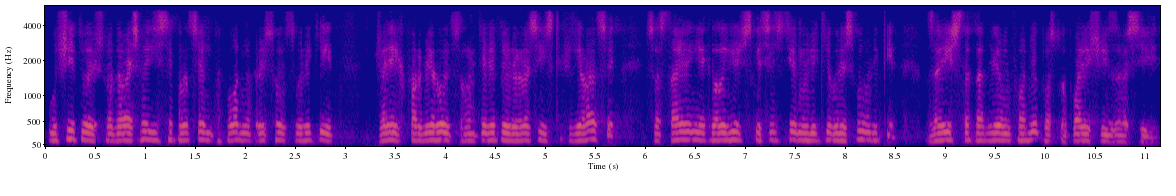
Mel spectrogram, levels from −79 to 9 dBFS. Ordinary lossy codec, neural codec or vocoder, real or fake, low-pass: none; codec, 16 kHz, 1 kbps, FreqCodec, smaller model; fake; 5.4 kHz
